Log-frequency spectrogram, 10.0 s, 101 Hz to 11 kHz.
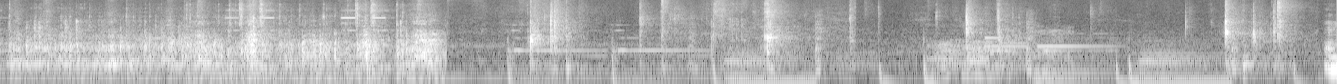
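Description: Cricut Explore 3 cutting machine running as it cuts iron-on vinyl, its carriage and blade moving in quick stop-and-go strokes for about the first three seconds, over background music. After that only the music is heard, with steady notes and a stepping bass line.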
